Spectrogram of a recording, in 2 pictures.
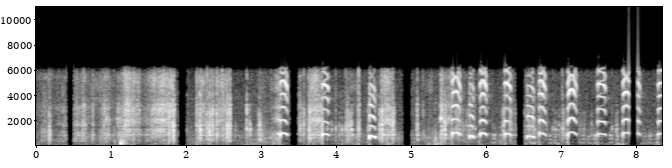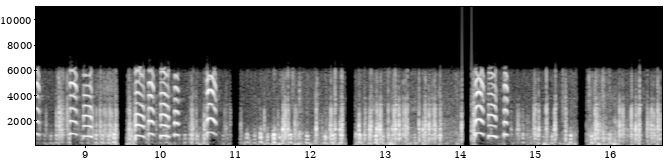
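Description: Ferret dooking: quick runs of short, squeaky clucking chirps, the sound ferrets make when excited and playing, over rustling and scuffling.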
